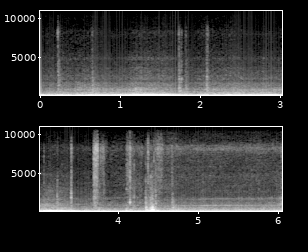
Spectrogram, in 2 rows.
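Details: Vauxhall Astra H 1.9 CDTI: deep droning hum heard only inside the cabin, between 1,000 and 2,000 rpm and when setting off; source unknown.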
